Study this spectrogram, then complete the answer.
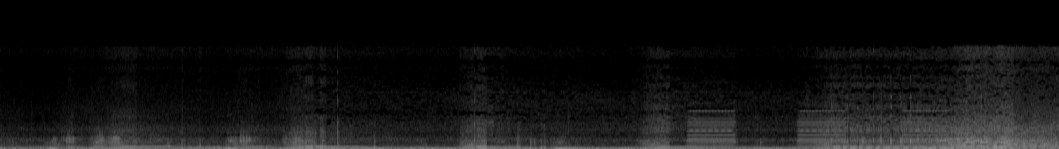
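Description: Car tyres screech on asphalt while drifting.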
